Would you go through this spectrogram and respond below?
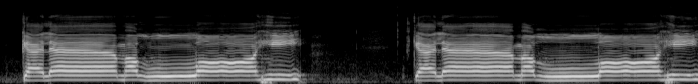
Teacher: لفظ اللہ سے پہلے زبر ہو تو موٹا کریں گے، یہاں میم پہ زبر ہے تو موٹا کریں گے، اور یہ لام پہ کھڑا زبر ہے، ایک الف کی مقدار ہم نے اس کو اوپر کھینچنا ہے، کاف کو پتلا کریں گے، چھوٹی کاف ہے۔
